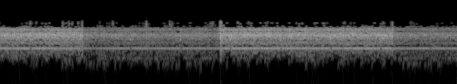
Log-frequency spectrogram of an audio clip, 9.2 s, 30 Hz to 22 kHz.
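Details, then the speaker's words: Shortwave reception of WWV at 5 MHz on an all-band radio running on NiCad batteries: steady hiss over a clean tone and faint ticks, noise stepping up sharply twice when the external charger adapter is plugged in; interference from the charger adapter. "I'm going to play a short sound clip here where you'll hear wwvs pretty thing but two times there will be a none of a market increase in noise and that's when I plugged in the adapter for just a second"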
